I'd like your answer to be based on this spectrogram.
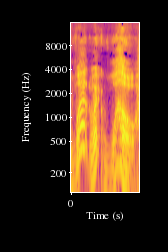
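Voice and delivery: squeaky high surprised what, whoa; shocked what. Retold or imitated. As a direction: retell your own jaw-drop reaction. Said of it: "I was like".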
